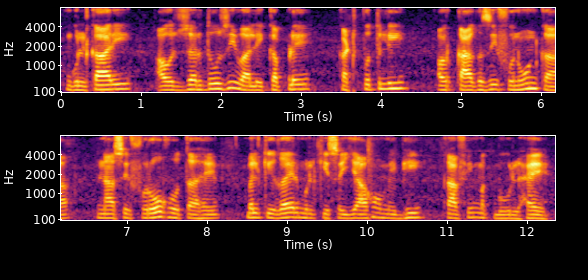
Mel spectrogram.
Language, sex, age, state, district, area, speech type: Urdu, male, 18-30, Delhi, North East Delhi, rural, spontaneous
